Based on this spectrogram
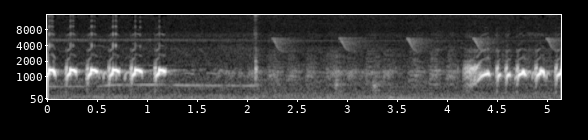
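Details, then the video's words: Lure song of a local zebra dove for drawing silent doves into song: a quick series of five coos, a long near-silent stretch with faint clicks, then another rapid run of coos. "pancingan Perkutut lokal gacor, suara perkutut gacor pancingan Perkutut bisu"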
